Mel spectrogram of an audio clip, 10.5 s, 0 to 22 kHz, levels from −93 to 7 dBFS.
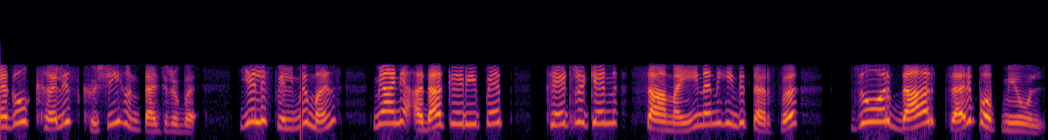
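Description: At 3.0 s, packet loss filled with silence cuts a 20 ms hole in the speech, which fits a single lost packet replaced by silence. Concealment would smear or repeat the surrounding sound, but this gap is dead quiet, with hard edges.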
